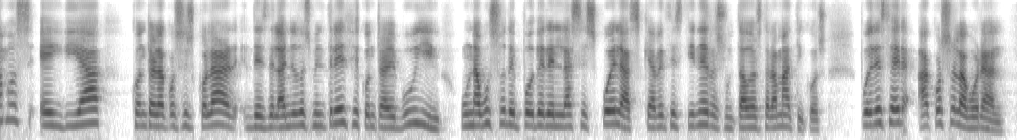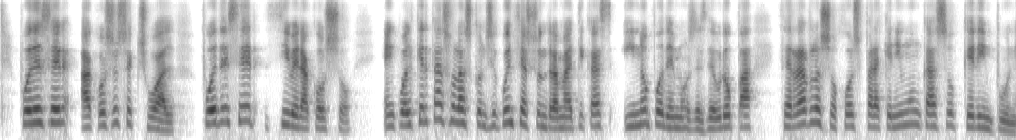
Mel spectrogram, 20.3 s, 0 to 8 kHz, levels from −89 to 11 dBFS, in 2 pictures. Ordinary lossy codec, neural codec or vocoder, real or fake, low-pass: none; codec, 16 kHz, about 1 kbps, DyCAST, with the encoder's durations; fake; none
